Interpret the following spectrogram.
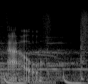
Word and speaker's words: Ao: but I'm gonna put AO down because that sounds fun. Or ow, I think is how it's technically pronounced.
